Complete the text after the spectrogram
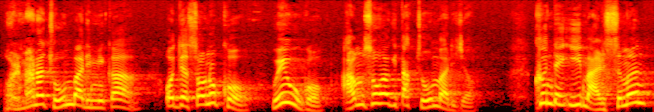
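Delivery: usual speaking voice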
